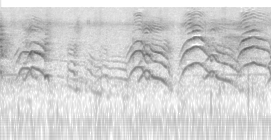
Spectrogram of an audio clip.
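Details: A newborn pup of Jig's litter, three days old, gives about five high arched squeaks in quick bursts, each sliding up and down, with short gaps between them.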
